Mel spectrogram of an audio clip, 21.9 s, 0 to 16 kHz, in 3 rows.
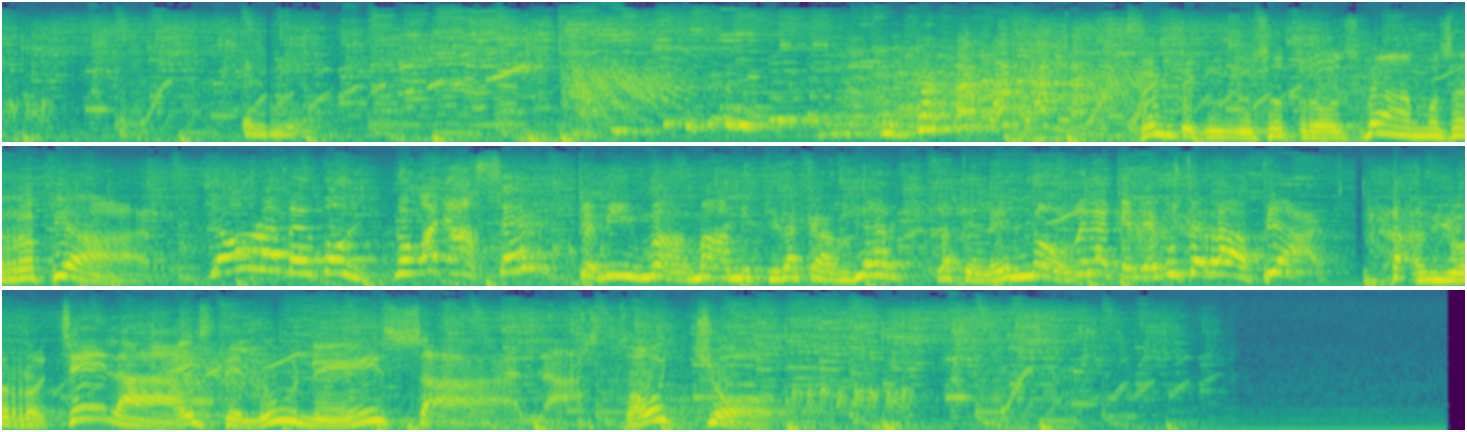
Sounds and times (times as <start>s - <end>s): Music: 0.0s - 20.8s
Speech: 5.7s - 18.6s.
